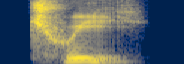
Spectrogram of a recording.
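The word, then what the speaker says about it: chui: associated with the lungs c-h-u-i pronounced like tui with a forceful exhale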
